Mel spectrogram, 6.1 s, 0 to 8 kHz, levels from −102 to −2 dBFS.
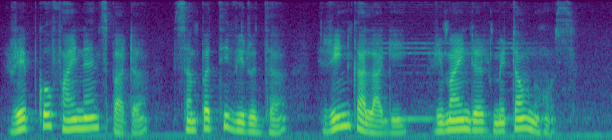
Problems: background sounds at intervals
